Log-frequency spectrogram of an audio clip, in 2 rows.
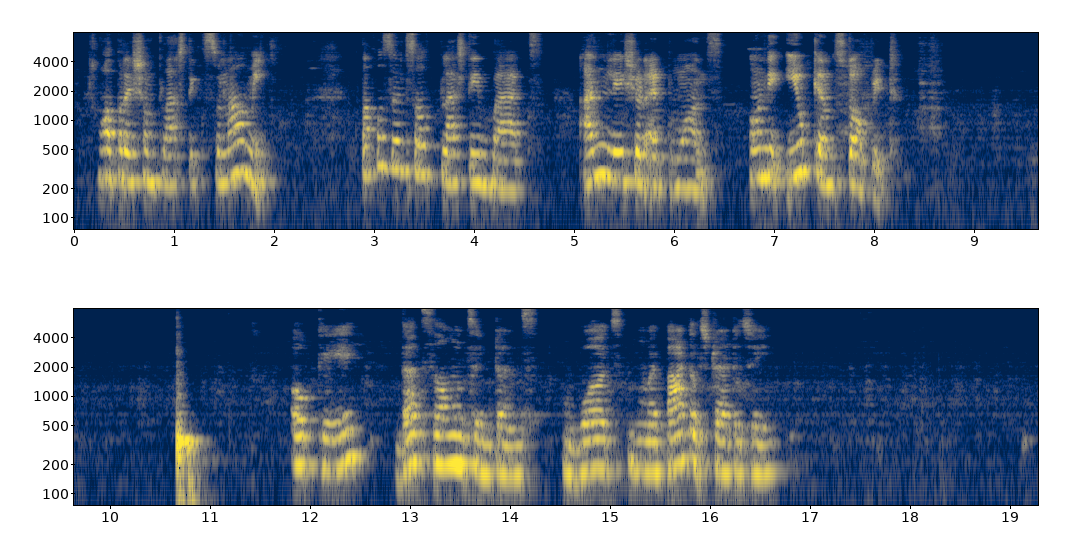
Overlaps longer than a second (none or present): none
